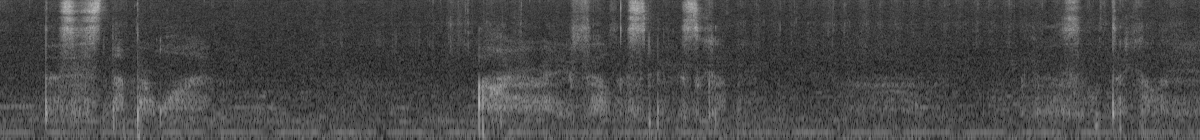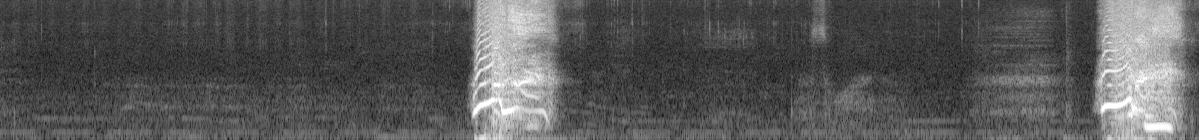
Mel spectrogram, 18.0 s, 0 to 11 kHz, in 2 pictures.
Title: ASMR Making Myself Sneeze 100 times (really 9)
